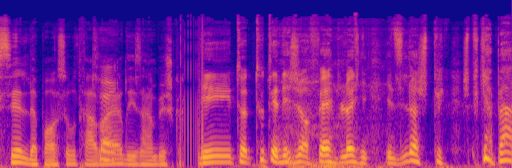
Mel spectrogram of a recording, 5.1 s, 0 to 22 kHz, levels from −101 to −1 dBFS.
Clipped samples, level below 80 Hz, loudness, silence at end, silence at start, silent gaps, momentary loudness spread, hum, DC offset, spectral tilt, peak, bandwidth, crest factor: under 0.1%; -44 dBFS; -26 LUFS; 0 s; 0 s; none; 11 LU; none; under 0.1%; -5.5 dB/octave; -6 dBFS; 15.5 kHz; 18 dB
